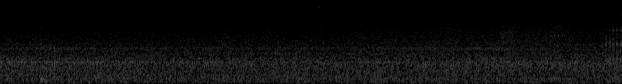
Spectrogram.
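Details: Ragdoll cat, a pet indoors, coming up affectionately because it wants to be stroked; a soft, steady, continuous purr with an even low rumbling texture throughout and no other clear sounds.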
